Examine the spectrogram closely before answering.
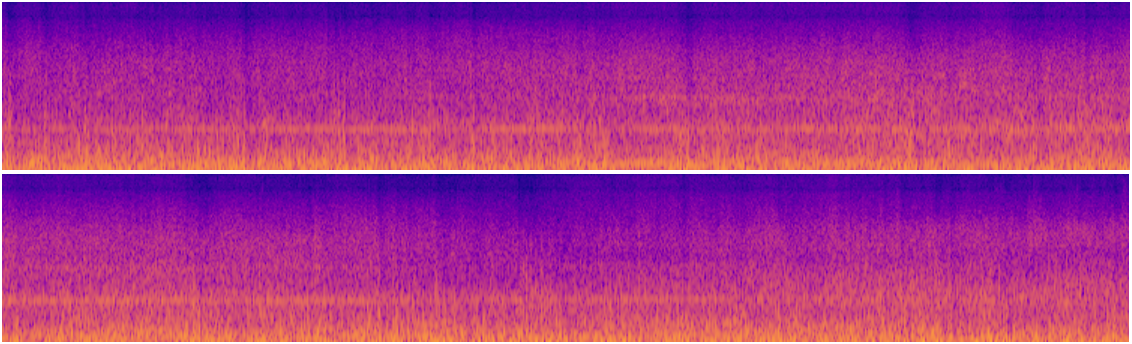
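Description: Motorboat engine running steadily at speed, with wind buffeting the microphone and water rushing past the hull. A thin steady whine runs over the engine and fades near the end.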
